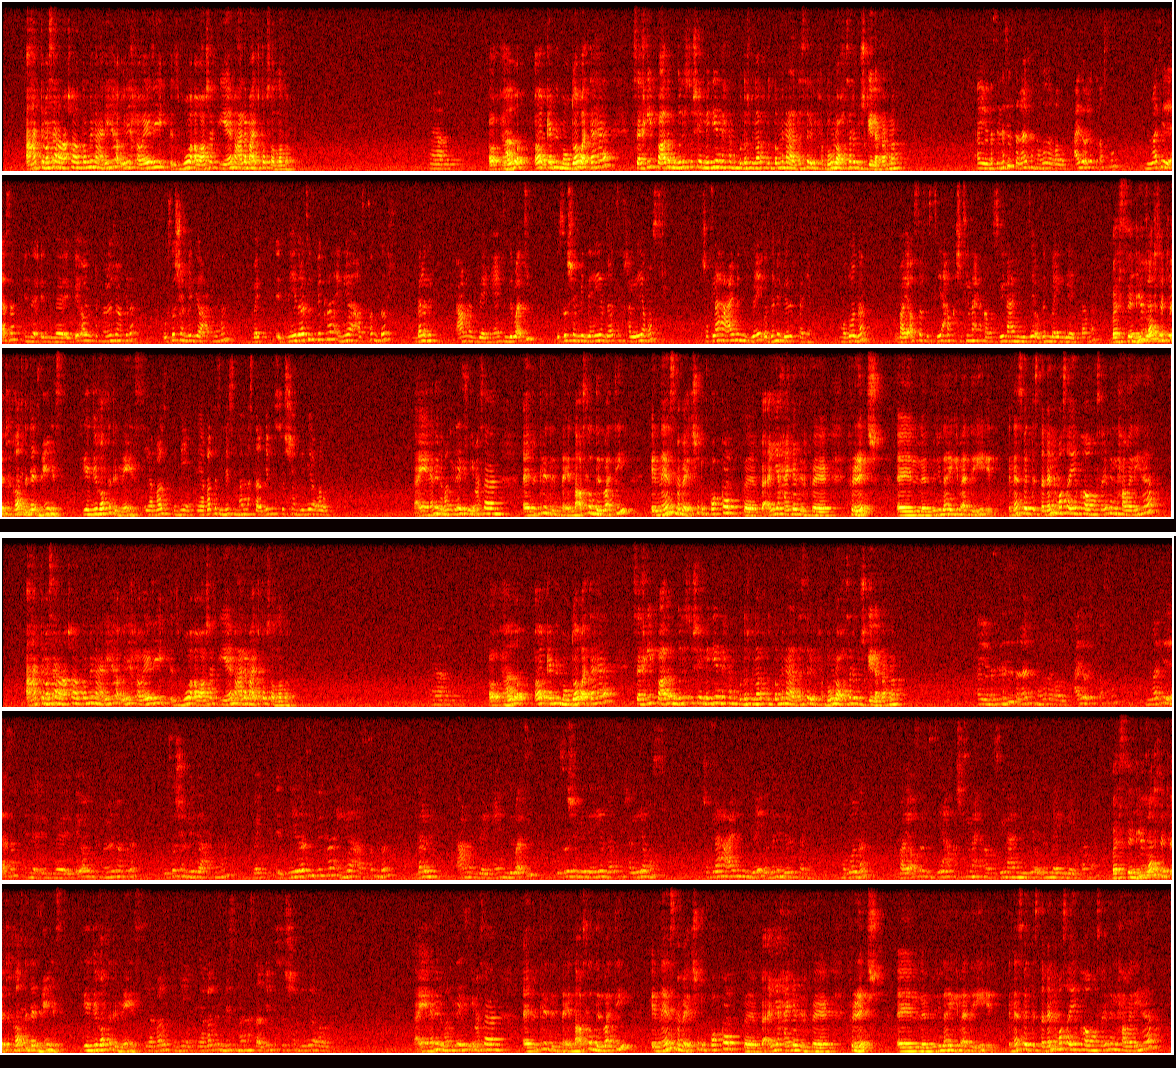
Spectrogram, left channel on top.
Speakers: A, on the left; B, on the left.
A: قعدت مثلا
B: مم.
A: عشان اطمن عليها قولي حوالي اسبوع او عشر ايام على ما عرفت اوصل لها
B: يا لهوي
A: أه، فهو
B: لا
A: اه
B: ده ده-
A: كان الموضوع وقتها سخيف في عدم وجود السوشيال ميديا ان احنا ما كناش بنعرف نطمن على الناس اللي بنحبهم لو حصلت مشكلة فاهمة
B: ايوه بس الناس استغلت الموضوع ده غلط عايزه اقول لك اصلا دلوقتي للاسف ان ال ال AI والتكنولوجيا كده والسوشيال ميديا عموما بقت إن هي دلوقتي الفكره ان هي هتصدر بلدك عامله ازاي يعني انت دلوقتي السوشيال ميديا هي دلوقتي مخليه مصر شكلها عامل ازاي قدام البلاد التانيه الموضوع ده وبقى يأثر في السياحة وكشكلنا احنا كمصريين عامل ازاي قدام باقي البلاد فاهمة
A: بس دي
B: يعني انت
A: غلطة
B: دلوقتي شا- شايفة مثلا
A: غلطة
B: الناس
A: الناس هي دي غلطة الناس
B: هي غلطة الناس هي غلطة الناس ان هم استخدموا السوشيال ميديا غلط
A: لا يعني انا
B: هي
A: بالنسبه
B: غلطة الناس
A: لي يا بنتي
B: و...
A: مثلا آه، فكره
B: مم.
A: ان ان اصلا دلوقتي الناس ما بقتش بتفكر في في اي حاجه غير في في الريتش آه، ال- الفيديو ده هيجيب قد ايه الناس بتستغل مصايبها ومصايب اللي حواليها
